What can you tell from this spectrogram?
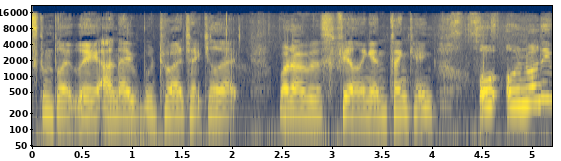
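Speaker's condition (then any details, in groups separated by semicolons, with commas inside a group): Cerebral palsy; presses really hard when writing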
